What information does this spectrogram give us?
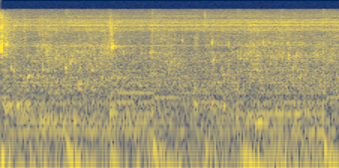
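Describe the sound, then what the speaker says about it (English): Water poured into a plastic bowl in a kitchen, a steady trickling, splashing stream that runs continuously and fairly close, with no talk over it. "Just pour a little bit of water in there."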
